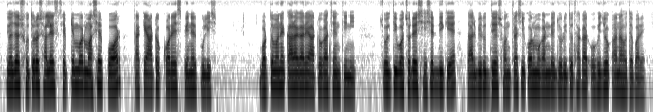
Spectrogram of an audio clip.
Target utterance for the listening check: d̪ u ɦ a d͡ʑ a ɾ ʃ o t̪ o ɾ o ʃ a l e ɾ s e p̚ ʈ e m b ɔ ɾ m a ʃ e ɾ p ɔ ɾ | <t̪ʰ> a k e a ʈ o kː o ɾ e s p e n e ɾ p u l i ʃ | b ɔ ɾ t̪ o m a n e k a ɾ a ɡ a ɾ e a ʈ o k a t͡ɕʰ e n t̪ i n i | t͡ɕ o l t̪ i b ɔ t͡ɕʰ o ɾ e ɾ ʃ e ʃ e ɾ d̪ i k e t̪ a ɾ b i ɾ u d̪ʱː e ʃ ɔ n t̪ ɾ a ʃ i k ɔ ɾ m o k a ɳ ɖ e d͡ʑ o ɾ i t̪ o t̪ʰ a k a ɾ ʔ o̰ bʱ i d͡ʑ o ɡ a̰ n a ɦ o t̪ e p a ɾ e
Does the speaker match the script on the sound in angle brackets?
no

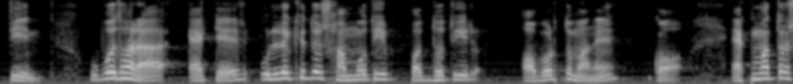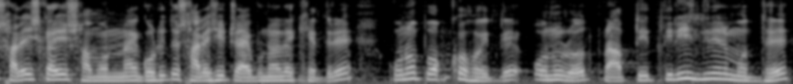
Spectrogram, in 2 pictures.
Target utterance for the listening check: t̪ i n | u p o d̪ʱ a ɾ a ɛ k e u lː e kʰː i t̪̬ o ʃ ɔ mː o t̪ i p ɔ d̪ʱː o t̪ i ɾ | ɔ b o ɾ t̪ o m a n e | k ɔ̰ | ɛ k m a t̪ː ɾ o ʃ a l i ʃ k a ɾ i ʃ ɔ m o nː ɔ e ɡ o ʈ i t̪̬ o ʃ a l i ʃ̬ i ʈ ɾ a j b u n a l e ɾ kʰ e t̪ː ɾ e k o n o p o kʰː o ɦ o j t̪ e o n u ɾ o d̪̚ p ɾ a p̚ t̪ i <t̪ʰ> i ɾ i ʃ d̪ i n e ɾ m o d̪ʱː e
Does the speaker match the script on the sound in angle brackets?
no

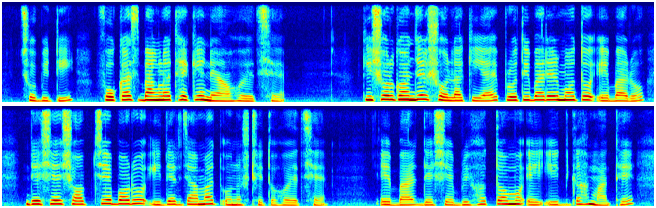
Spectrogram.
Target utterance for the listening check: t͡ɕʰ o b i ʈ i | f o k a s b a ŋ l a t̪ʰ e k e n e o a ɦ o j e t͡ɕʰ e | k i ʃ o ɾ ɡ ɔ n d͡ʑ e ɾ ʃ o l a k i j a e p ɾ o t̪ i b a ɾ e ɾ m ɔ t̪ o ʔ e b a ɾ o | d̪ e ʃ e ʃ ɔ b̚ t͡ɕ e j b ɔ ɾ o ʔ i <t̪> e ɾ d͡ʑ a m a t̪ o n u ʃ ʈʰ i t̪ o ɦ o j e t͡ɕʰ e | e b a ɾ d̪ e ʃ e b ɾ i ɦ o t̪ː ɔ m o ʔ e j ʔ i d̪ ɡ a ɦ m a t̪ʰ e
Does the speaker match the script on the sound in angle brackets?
no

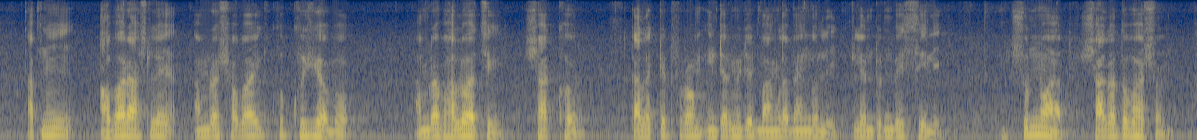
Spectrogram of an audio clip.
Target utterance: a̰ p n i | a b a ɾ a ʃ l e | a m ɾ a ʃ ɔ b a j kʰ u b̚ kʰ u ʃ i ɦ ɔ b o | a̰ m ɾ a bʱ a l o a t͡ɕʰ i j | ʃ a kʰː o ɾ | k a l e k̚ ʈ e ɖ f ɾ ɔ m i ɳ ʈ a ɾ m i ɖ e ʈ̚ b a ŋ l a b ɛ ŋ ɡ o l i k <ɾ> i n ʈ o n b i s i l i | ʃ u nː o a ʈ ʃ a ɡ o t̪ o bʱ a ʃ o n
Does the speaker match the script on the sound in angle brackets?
no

